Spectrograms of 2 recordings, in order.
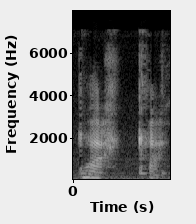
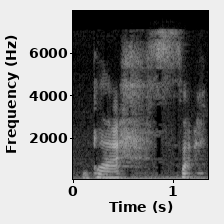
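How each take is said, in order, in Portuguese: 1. A consoante do meio tem um som forte de K. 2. A consoante do meio tem um som sibilante de S. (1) "sem a cedilha. Fica garca" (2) "quando eu coloco a cedilha, observem, ó, garça. ... fica com som de S"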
